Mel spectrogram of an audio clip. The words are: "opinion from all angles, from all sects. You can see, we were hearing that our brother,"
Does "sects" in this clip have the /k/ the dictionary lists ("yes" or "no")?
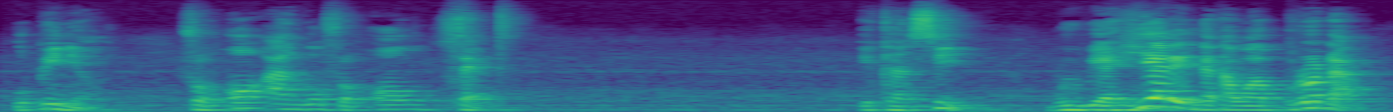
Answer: no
